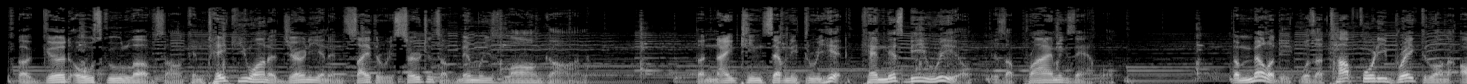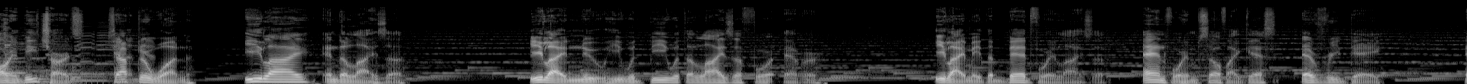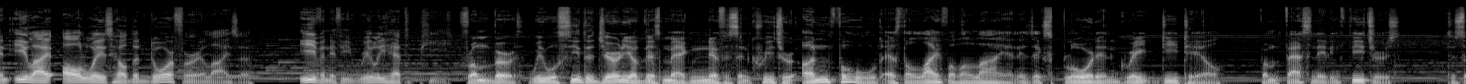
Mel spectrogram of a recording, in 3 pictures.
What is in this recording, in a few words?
Narration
